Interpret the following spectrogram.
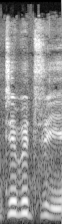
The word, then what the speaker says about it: Tubu Tree: So that's in Tubu Tree, yeah? Rhymes with purgatory.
